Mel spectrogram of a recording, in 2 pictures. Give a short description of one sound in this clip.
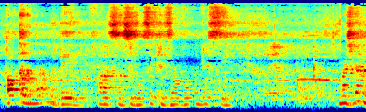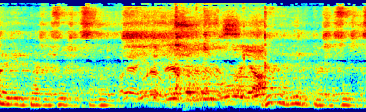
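A man speaks loudly and with feeling over a loudspeaker in a large echoing hall.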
